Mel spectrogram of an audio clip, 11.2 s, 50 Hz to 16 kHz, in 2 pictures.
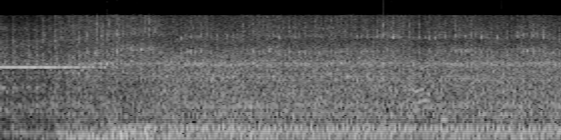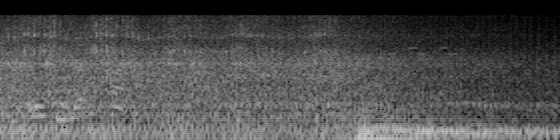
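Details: Miller Bobcat 260 engine-drive welder started by remote start/stop from a distance; quick crank, catches cleanly, settles into steady even hum, then eases down smoothly: normal start and idle.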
